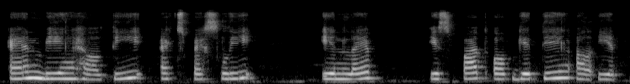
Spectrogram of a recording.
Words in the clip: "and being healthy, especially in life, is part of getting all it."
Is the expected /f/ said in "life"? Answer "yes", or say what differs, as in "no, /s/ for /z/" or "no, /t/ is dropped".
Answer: no, /p/ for /f/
